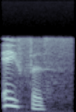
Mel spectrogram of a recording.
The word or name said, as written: aphis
